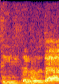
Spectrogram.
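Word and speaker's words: तीर्थभूताः: Bhavadvida Bhagavata Bhavadvida Bhagavata Tirthabhuta T is long and Bhu is also long. Tirtha Bhuta Tirtha Bhuta Swayam.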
